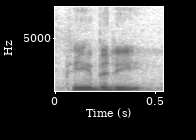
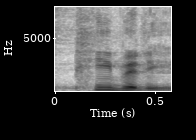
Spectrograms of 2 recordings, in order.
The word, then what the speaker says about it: Peabody: each other we did yeah marblehead massachusetts and peabody massachusetts peabody it's peabody they mispronounced the hotel here it's peabody mass and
